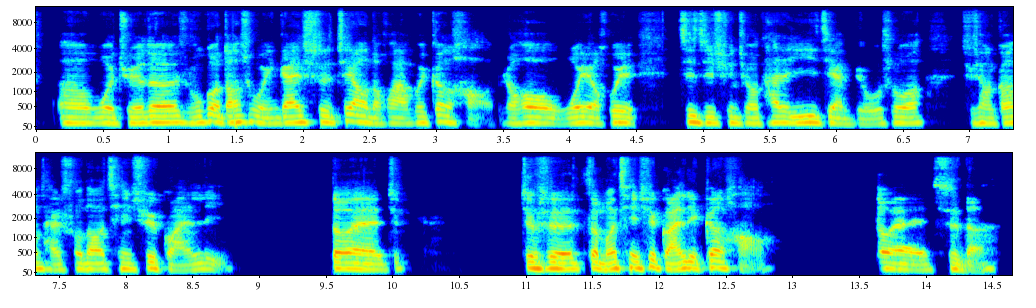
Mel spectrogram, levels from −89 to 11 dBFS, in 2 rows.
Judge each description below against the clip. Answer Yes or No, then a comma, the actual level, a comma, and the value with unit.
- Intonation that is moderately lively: No, narrow, 2.2 semitones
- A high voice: No, low, 120 Hz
